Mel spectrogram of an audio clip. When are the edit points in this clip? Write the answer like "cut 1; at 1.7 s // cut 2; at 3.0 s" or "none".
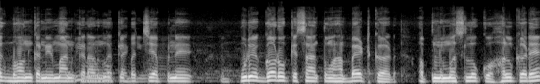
cut 1; at 1.1 s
